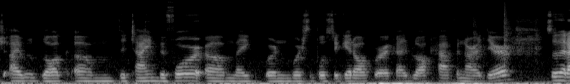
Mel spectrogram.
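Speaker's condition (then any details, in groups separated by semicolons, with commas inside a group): No condition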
